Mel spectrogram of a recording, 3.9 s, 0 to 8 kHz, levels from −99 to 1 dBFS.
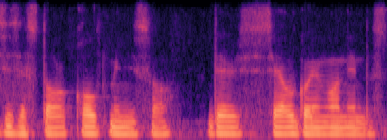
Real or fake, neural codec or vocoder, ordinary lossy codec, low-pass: real; none; Opus, 16 kbps; 7.2 kHz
